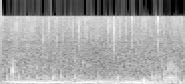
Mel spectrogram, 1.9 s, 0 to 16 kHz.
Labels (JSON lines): {"label": "biophony", "recorder": "SoundTrap 500"}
